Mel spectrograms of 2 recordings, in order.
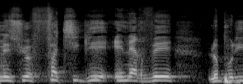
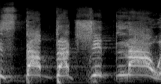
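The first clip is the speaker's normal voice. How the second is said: furious order; 11 semitones higher, slower than usual. Retold or imitated. Officer loses patience, slow high angry shout. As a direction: bark it, slowly. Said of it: "Il m'a dit".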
